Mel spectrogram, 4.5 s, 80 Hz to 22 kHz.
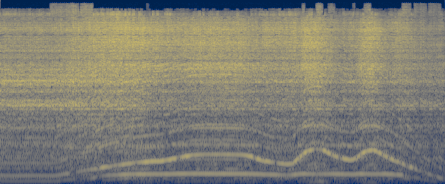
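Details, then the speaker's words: Pro Boat Veles 29 RC boat with upgraded stuffing tube, Speedmaster 21 strut, .187 flex cable, Castle Cobra 8S: smooth motor whine rising and falling with throttle, bit loud from metal-on-metal liner, no cable whip or vibration; drive line warm, running normally. "So, actually sounds pretty good. Little loud. Little loud. Cuz this is metal on metal, right? If it was a teflon liner, it would be quieter. This is normal. It's normal."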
